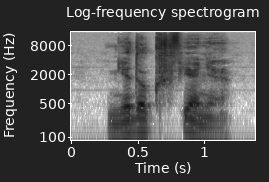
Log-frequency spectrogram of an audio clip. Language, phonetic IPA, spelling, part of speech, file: Polish, [ˌɲɛdɔˈkr̥fʲjɛ̇̃ɲɛ], niedokrwienie, noun, Pl-niedokrwienie.ogg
